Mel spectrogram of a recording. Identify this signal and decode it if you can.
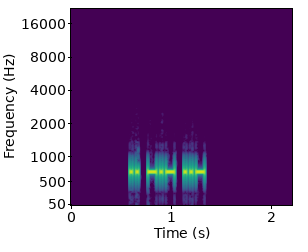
Morse code, heard as a keyed tone, about 40 wpm, 700 Hz. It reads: IKU
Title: USA Call Sign Postfixes - 3 Letters 40wpm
